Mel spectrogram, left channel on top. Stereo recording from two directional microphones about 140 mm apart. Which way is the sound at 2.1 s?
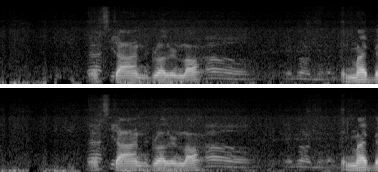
35° right (ahead or behind).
